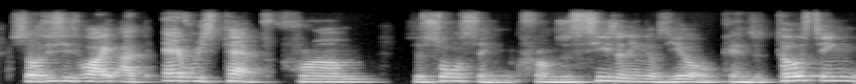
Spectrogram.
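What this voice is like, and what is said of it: French accent. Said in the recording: “my French accent is terrible”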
